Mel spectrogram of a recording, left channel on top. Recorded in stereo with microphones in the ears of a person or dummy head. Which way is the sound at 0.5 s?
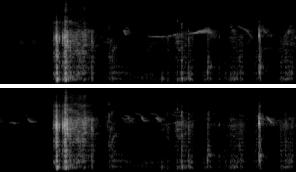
35° right (ahead or behind).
